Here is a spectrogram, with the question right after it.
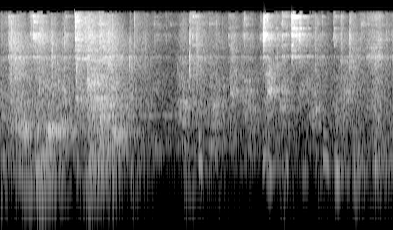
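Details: Akitas grumble, whine and mutter in short bursts while playing rough with their best friend, a German Shorthaired Pointer; all the noise is play talk, not aggression.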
